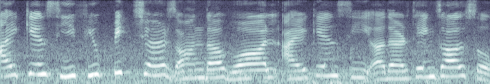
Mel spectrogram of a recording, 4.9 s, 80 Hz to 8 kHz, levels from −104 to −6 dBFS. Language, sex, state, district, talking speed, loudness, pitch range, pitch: English, female, Punjab, Fazilka, 170 wpm, -15 LUFS, 235-310 Hz, 275 Hz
